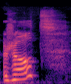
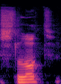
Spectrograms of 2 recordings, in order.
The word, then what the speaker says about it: Zsolt: floyd a moments jolt did i say your name correctly yes that is correct paulo now thank you for saying it yes correctly but you're used to finnish people pronouncing it a little bit wrong aren't you so well i heard all sorts of pronunciations like slot and salt and pepper you know so i'm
